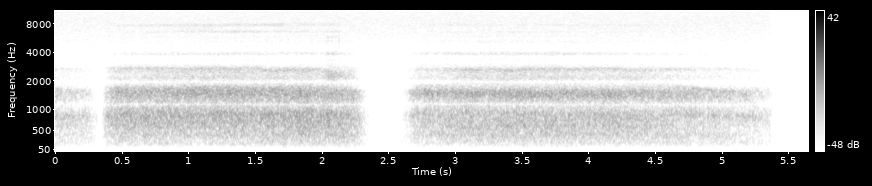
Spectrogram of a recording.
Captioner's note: murderer breathes deeply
